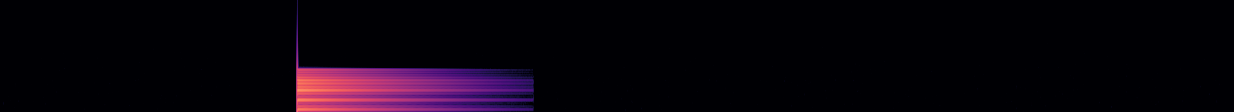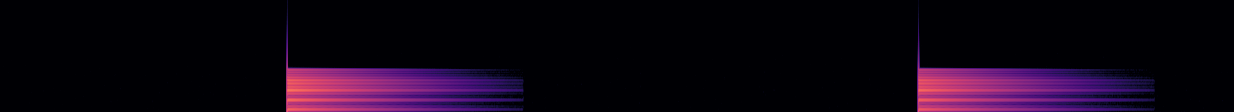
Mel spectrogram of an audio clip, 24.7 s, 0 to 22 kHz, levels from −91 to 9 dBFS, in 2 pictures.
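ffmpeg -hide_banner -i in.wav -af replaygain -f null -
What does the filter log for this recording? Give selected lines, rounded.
track_gain = +11.8 dB
track_peak = 0.585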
